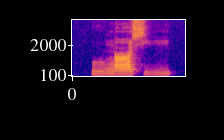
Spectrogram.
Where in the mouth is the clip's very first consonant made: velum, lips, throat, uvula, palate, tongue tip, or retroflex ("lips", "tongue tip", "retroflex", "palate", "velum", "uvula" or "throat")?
velum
